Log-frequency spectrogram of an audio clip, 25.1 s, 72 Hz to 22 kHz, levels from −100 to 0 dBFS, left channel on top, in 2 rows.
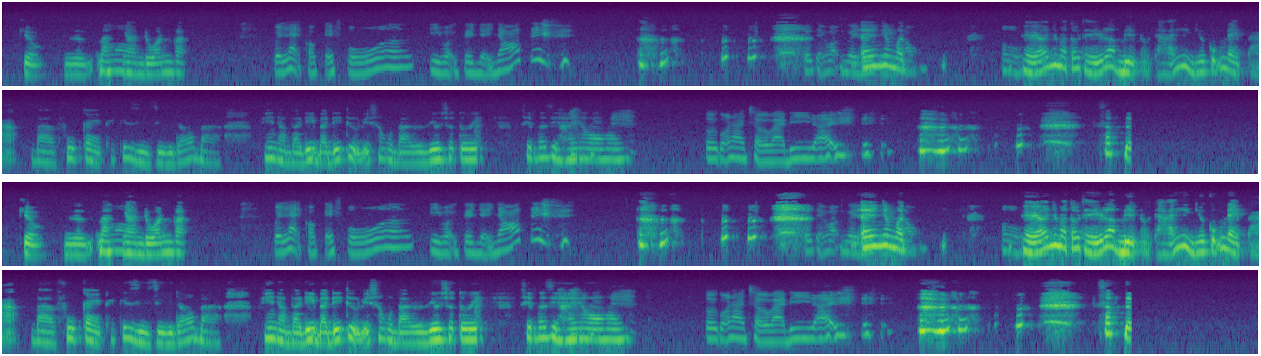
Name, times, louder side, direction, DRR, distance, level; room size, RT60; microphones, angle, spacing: voice 1, 0.0-1.9 6.4-6.8 7.2-8.1 8.5-9.1 9.7-9.8 10.2-18.9 21.7-22.4 22.7-23.9, right 8 dB, 75° right, 0.3 m, -28 dB
voice 2, 1.0-1.5 2.4-5.7 8.0-9.1 10.0-10.2 18.3-18.9 19.6-21.5, right 2 dB, 25° right, 1.5 m, -41 dB
head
